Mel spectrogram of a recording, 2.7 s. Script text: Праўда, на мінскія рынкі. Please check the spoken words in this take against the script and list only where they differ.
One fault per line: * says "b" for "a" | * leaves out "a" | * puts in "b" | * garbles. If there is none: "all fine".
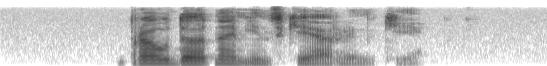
all fine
